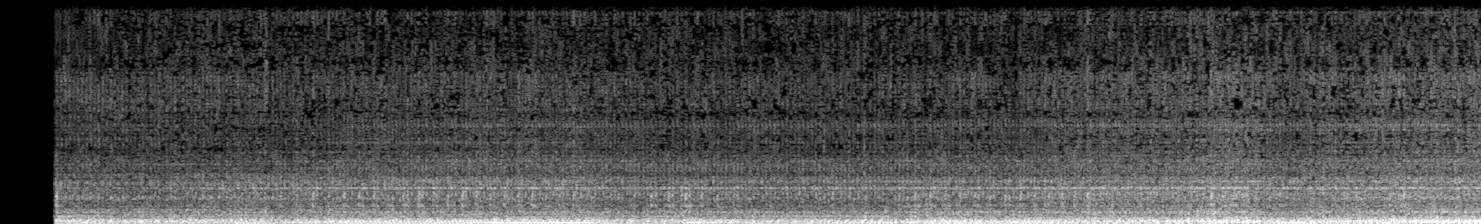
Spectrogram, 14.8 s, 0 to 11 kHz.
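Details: 2005 BMW 320i E90 N46 automatic: uneven knock of about four beats a second when in 1st, 2nd or reverse, held on the brake and revved slightly under low load; also occurs turning the steering and is worsening. Owner suspects rod knock, flexplate or cam bearings.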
